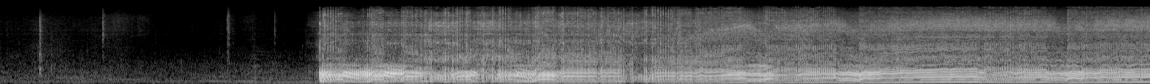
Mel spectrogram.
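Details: Echo trimmer after fixing a fuel leak at the fuel line grommet, refueled: pulls over and catches, then a steady high two-stroke buzz with clean revs and no stumbling; normal running.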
